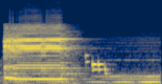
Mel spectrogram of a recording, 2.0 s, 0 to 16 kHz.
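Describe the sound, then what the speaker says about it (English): In the Portal 2 video game, a harsh electronic buzzer sounds once, loud and sustained for under a second, followed by a brief chirping tone and a low hum. "When you hear the buzzer, look down at the floor."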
